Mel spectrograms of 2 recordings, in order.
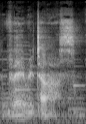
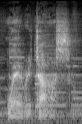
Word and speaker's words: veritas: oh yeah stay tuned in English this is generally said as Veritas Veritas Latin for the truth but in Latin this should be really said as where it tasks because V he he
